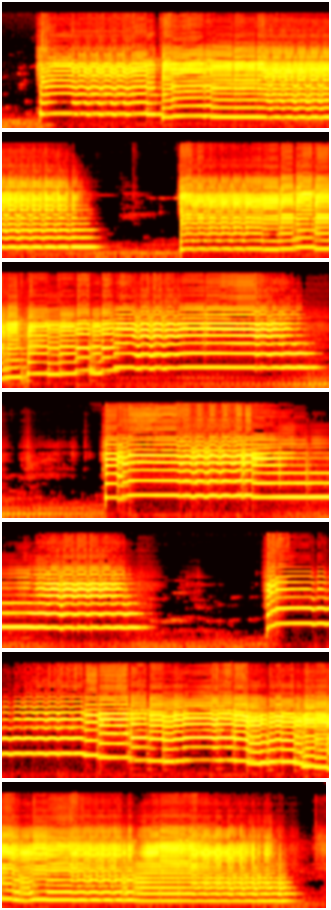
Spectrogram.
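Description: Solo alto saxophone playing a slow melody in four phrases, with short breaths between them and vibrato on the held notes.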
